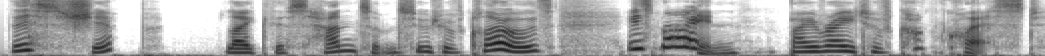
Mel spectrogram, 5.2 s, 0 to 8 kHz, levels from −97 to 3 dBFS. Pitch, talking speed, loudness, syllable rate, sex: 270 Hz, 160 wpm, -19 LUFS, 4.4 syllables/s, female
